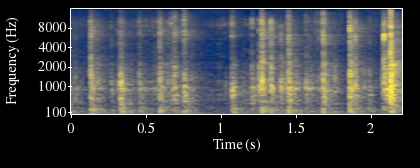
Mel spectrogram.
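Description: A Plinko disc tumbling down a wooden pegboard, clattering off the wooden pegs in a rapid, irregular run of clicks.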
